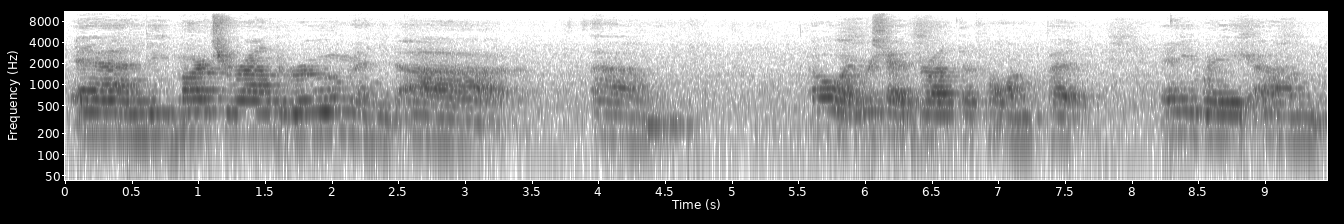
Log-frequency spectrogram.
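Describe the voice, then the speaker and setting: An older woman telling family memories to a small group in a hesitant, reminiscing way, with many pauses and fillers. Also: medium pitch, steady tone, vocal fry. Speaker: speaker recalling family memories. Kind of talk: reminiscing oral history talk. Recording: echoey room, distant mic, noisy.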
